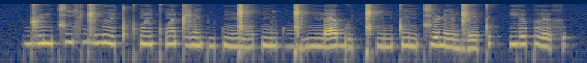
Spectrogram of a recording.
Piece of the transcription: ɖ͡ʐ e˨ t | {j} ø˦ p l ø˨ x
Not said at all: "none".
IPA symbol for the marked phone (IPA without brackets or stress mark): j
